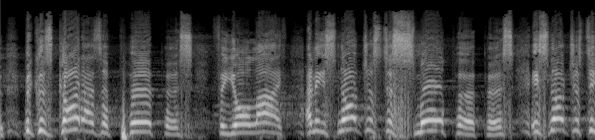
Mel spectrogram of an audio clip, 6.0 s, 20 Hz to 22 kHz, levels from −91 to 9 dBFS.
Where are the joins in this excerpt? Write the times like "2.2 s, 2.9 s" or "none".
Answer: none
